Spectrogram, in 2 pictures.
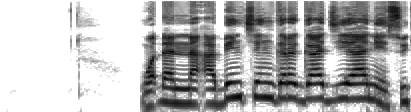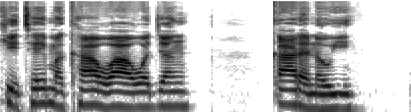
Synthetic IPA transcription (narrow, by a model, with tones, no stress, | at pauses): wɐ˦ɗɐ˨nːɐ˨ʔa˨bɪ˦nt͡ʃɪ˦ŋɡɐ˦rɡaː˦d͡ʒɪ˦jaː˦neː˨sʊ˦kʲeː˨tʰa˦jmɐ˨kʰaː˦waː˦wɐ˦d͡ʒɛ˦ŋ | kʼaː˦ɽa˨na˦wjiː˦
